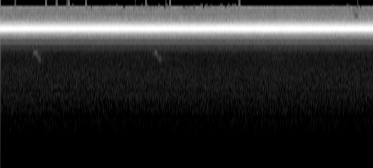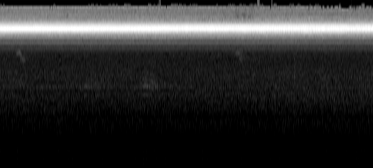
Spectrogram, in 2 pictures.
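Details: Platypleura kuroiwae cicada singing a steady, unbroken high-pitched hiss that holds one even pitch for the whole stretch, with faint quiet background beneath.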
